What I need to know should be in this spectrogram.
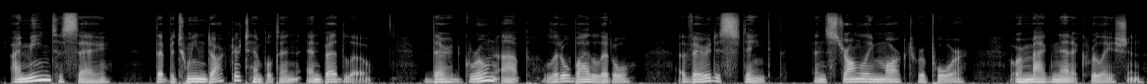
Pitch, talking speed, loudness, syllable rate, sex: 120 Hz, 140 wpm, -19 LUFS, 4.8 syllables/s, male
